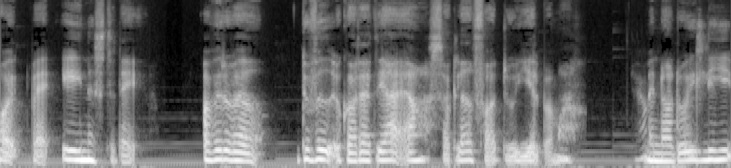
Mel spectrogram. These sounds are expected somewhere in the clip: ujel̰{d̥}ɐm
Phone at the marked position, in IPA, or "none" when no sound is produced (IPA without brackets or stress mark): b̥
